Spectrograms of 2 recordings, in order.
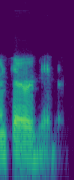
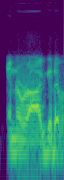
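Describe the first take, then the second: First: In-terra-GATE-ive, joke regional pronunciation; interrogative as interro-GATE-ive. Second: In-ter-ROG-a-tive, the standard way; interrogative, stress on ROG. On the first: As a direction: interrogative with a long "gate" near the end. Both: Shown as a demonstration. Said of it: "what part of the country you're from".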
